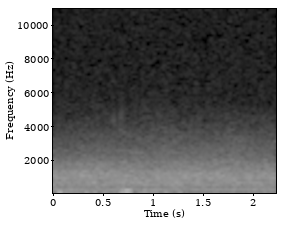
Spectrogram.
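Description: Steady outdoor background noise, an even low hiss, with a faint soft knock about three-quarters of a second in.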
